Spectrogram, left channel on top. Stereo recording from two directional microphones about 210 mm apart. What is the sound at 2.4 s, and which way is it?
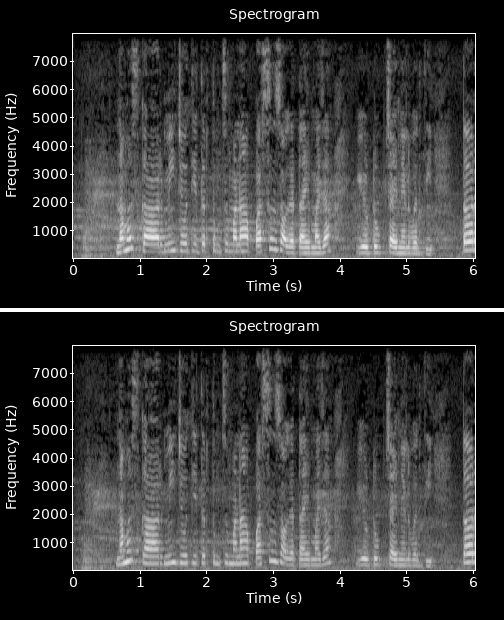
A woman's voice, 35° right (ahead or behind).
